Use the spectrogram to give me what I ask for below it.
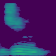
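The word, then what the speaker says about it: جيم: 있죠 영어로는 이제 j 근데 하지만 혀의 위치가 좀 달라요 우리나라 말에 지우로 발음을 하게 되면은 좀 틀려요이 혀의 위치가 어디 있냐면요 쉬쉬 쉬 있죠 쉬 쉬 조용히 하라 갈 때 우 쉬 하잖아요 그 쉬 위치에 혀가 가야 돼요 그래서 쉬 그 혀의 위치를 기억하시면서 지읍 발음을 하시면 돼요가 약간 중간에 이렇게 떠 있거든요네 그 위치에서지 발음하시는 정확한 짐 발음이 나와요 그래서 짐짐네 그리고 두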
